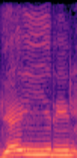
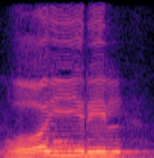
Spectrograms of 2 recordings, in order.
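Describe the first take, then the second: First: It starts with a hard g sound. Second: It starts with a throaty gh sound. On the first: The speaker calls it wrong. "itu huruf G Indonesia kalau begitu dipakai ... oh tidak boleh" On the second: The speaker calls it right. "Harus ghairil"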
